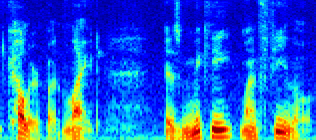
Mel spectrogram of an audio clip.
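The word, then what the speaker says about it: Montllo: I think it's pronounced Monthilo. If I'm pronouncing that wrong, please let me know. M O N T L L O. And a friend of mine told me that's Montho, like a th sound, you know.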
